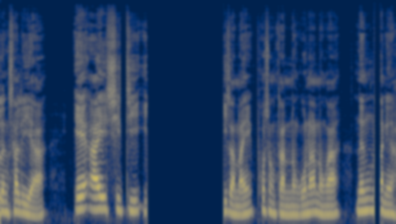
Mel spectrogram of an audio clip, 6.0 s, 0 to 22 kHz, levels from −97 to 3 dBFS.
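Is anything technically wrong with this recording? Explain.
Yes. The speech drops out to silence twice: from 2.20 to 3.41 s, about 1.15 s of sound gone, and again from 5.61 to 5.75 s, where one gap of about 85 ms falls within about 128 ms. This is a digital broadcast dropout. The receiver lost the signal or rejected corrupted frames and muted until valid frames returned. Everything sent during each gap is simply missing.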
